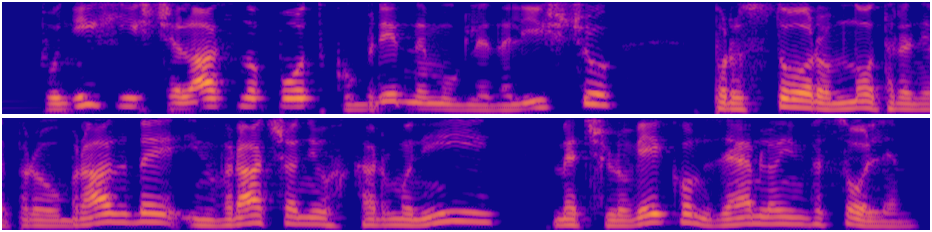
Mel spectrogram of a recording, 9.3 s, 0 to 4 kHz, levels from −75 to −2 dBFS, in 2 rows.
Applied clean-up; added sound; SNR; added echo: classical method Wiener filter.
